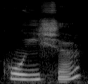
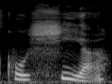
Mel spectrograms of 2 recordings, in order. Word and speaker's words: Koshia: But we'll see more of Koisha later on. A lot of Koisha, actually. She seems to be the villain, as I said before. I keep saying her name wrong. It's Koshia, my bad.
